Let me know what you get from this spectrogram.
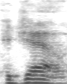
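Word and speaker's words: ejiao: used for the production of a substance called a jou. It's it's spelled e j i ao.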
